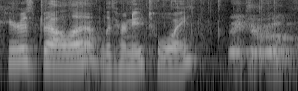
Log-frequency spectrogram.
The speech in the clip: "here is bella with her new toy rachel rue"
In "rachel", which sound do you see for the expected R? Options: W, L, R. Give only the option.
W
